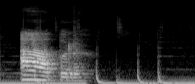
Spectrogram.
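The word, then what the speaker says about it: ابر: For example, the word Abr means cloud. You can see the initial sound is A and then we put the Fateh above the letter Aleph.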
